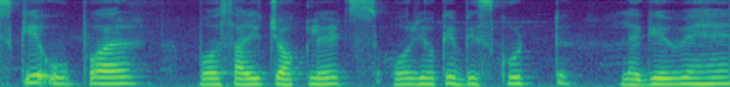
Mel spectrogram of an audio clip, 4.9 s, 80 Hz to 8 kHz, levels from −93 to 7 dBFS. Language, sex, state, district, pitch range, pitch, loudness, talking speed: Hindi, female, Chhattisgarh, Raipur, 190-210 Hz, 200 Hz, -16 LUFS, 160 wpm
